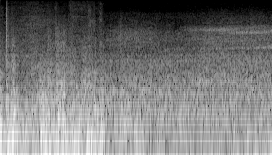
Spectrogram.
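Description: Heavy low rumble of an aircraft cabin shaking in turbulence, a film sound effect, loudest at the start and easing a little after the first second.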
